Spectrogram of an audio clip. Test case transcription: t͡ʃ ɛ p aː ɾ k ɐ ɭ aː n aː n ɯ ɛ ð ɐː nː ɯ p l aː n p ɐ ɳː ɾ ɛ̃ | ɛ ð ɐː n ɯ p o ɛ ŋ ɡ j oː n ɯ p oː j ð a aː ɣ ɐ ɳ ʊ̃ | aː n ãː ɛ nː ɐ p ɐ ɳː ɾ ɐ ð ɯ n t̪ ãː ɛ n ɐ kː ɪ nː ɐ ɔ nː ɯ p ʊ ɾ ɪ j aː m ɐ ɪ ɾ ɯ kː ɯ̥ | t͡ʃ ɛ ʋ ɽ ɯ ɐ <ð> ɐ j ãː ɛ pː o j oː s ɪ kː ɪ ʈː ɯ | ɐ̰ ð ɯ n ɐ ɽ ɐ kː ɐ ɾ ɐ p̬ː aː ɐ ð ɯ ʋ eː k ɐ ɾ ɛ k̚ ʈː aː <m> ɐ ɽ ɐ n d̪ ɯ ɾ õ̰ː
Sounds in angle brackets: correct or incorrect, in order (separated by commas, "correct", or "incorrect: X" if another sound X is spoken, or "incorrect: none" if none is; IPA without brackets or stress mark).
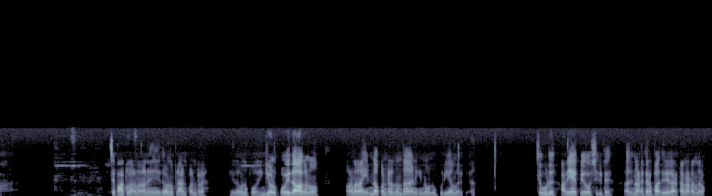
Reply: correct, incorrect: n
